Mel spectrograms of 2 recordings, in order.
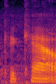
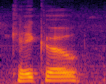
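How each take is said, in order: First: The word is said as 'cacao'. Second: The word is said as 'Keiko'. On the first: The speaker calls it right. "Hopefully I'm pronounced that right" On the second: The speaker calls it wrong. "I used to actually call it, uh, what did I call it? Keiko"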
